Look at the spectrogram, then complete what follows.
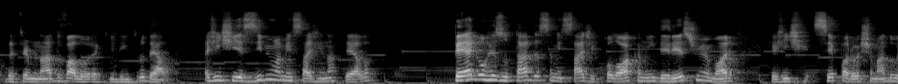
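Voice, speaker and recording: A Brazilian-accented man with a slightly raised voice explains code at his desk mic in a relaxed, conversational way, often pausing to check the viewer is following. Soft music plays faintly underneath. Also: fairly high pitch. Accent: Brazilian Portuguese. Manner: casual, chatty explaining with frequent check-ins. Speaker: programming instructor. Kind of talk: screen-recorded coding tutorial.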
